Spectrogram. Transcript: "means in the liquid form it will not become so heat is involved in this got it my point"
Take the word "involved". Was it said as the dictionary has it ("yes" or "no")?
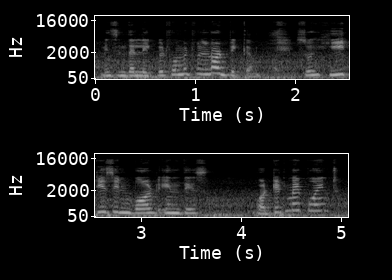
yes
